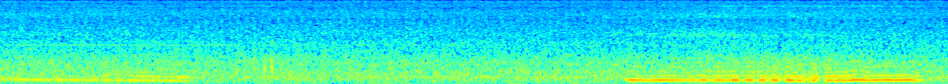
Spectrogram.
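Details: Domestic cat snoring while asleep indoors: a low, steady droning tone on each breath, one drawn-out snore at the start and another lasting about a second and a half later, with a gap between and constant background hiss throughout.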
